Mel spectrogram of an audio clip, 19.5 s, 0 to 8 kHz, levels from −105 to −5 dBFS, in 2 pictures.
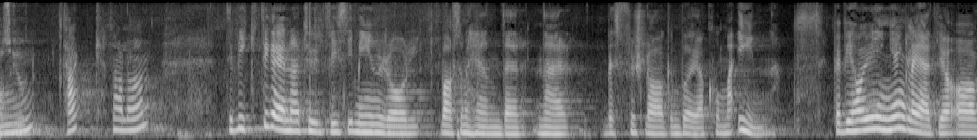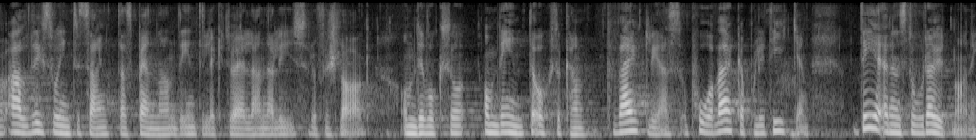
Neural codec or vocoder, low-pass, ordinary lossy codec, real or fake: none; 7.2 kHz; none; real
